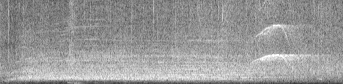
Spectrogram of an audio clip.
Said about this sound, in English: Do you guys have a message board where you plan this? Like, it happens every time. No, that's nice. You got some applause this time. That was good.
